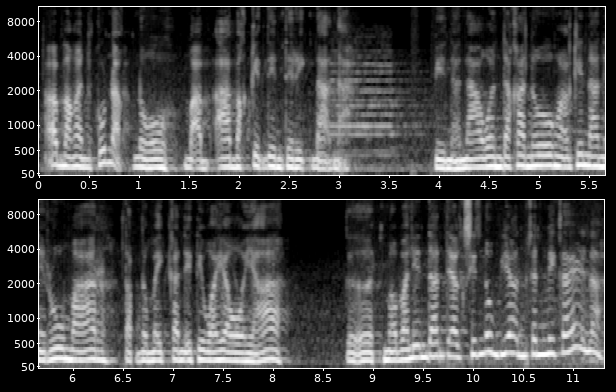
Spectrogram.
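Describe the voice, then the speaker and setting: A woman's voice: on the low side, moderate pace, a little mellow, recorded from a distance, natural voice. A woman with an Ilocano accent acting a hurt, weary but resolute young mother in a love drama. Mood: sad, resolute.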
